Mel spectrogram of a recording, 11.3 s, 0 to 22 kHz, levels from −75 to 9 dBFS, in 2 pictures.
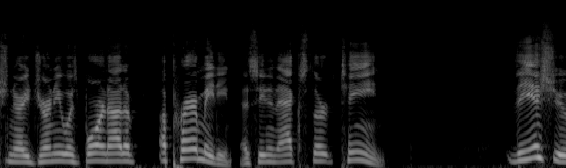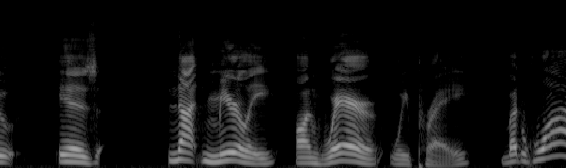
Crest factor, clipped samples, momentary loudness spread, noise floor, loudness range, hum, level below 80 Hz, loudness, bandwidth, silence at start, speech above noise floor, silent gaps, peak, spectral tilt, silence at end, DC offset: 18 dB; under 0.1%; 14 LU; -75 dBFS; 4 LU; none; -62 dBFS; -31 LUFS; 13 kHz; 0 s; 45 dB; none; -12 dBFS; -5.5 dB/octave; 0 s; under 0.1%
